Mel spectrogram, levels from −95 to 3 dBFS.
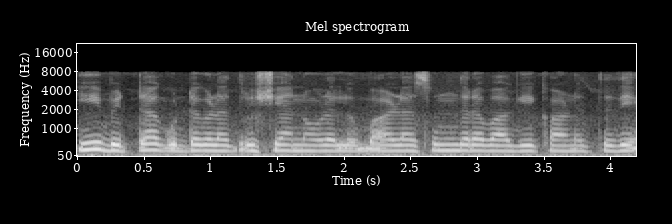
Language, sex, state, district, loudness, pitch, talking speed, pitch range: Kannada, female, Karnataka, Dakshina Kannada, -16 LUFS, 205 Hz, 130 wpm, 195-210 Hz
